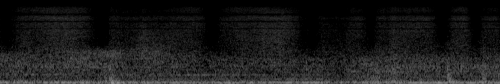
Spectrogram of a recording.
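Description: Soft-bristle brush on an extension pole scrubbing wet lap siding, a steady rubbing swish with brief breaks between strokes. It is a light scrub, agitating the dwelled soft-wash chemical to loosen caked-on fly residue.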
